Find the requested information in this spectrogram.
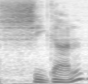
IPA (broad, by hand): ʃigan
